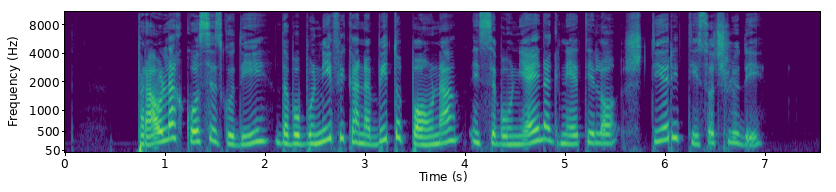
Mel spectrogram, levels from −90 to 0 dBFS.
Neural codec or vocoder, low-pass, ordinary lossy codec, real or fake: none; none; none; real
